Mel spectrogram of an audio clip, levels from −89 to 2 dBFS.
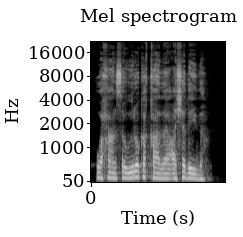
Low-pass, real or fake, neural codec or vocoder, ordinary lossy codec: none; real; none; none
